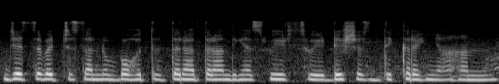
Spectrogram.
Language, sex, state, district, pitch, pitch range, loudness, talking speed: Punjabi, female, Punjab, Kapurthala, 225 Hz, 220-235 Hz, -19 LUFS, 155 wpm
